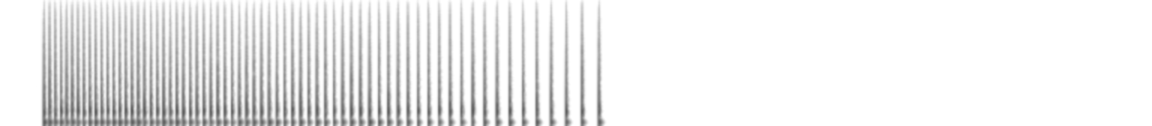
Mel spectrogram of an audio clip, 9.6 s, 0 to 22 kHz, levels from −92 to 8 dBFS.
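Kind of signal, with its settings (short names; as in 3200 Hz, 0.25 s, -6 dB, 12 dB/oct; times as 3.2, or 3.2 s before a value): single-cylinder engine model, changing speed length 4.69 s, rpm 2600, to 800, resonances 140/470 Hz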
